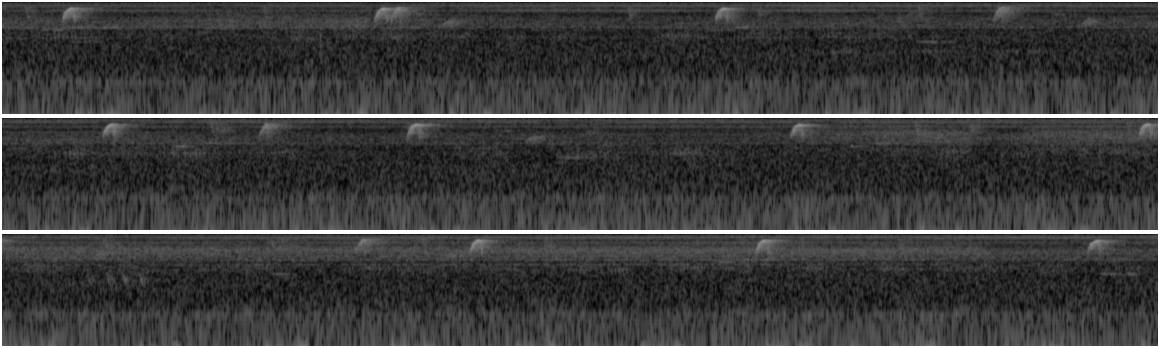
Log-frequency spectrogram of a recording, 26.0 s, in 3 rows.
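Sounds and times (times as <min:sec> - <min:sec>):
small bird chirping: 0:00.0 - 0:00.9, 0:02.4 - 0:03.6, 0:04.7 - 0:05.8, 0:07.3 - 0:08.4, 0:09.1 - 0:10.9, 0:11.7 - 0:13.1, 0:14.6 - 0:16.1, 0:17.0 - 0:18.6, 0:19.3 - 0:21.2, 0:22.5 - 0:23.4, 0:25.4 - 0:26.0
steady high hiss: 0:00.0 - 0:26.0.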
